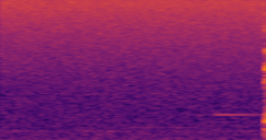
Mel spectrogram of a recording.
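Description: A pause in speech: steady low hum with a faint hiss of room tone.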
